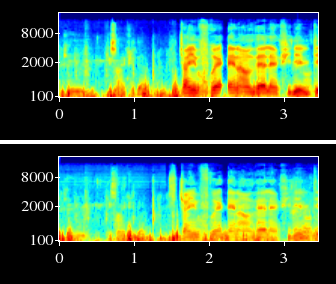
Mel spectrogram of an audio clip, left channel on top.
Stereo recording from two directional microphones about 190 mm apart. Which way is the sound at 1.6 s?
55° left (ahead or behind).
